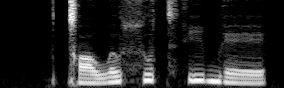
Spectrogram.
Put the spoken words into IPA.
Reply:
ǀ ɒ˨ w ə˥ sʷ ə˥ t͡sʼ i˥ b e˨

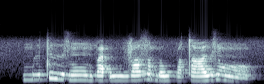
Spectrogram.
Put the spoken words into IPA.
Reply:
m ɨ t ɨː z ũː b a ʔ uː v ɨ zˤ ə m uː b ə tˤ ɨː z ɔ̃ː

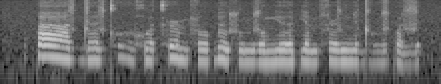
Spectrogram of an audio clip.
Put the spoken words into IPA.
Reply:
p aː z d əː z kʰ o̤ χʷ a kʰ ə˞ m ɬ o ɓ ə sʷ ə˞ m z o mʲ əː pʲ a m ɬ ə˞ z ɲ ə dʱ o̤ z qʷ ə z

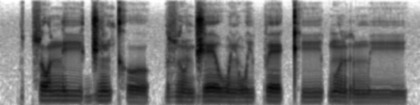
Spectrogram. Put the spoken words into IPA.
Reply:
t͡s o˦ n iː˦˨ d͡ʒ ĩ˦ kʰ ʊ˨ | z ũ˨ d͡ʒ eː˦ w ĩ˨ w i˨ p eː˦ kʰ iː˨˦ ɓ ũ˦ r m iː˨

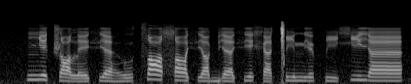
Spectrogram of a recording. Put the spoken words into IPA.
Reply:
ɲ e˥˧ t͡ʃ ɑ˧˩ l e˩˧ fʲ æ˧˩ ɦ u˩˧ t͡s ɑ˥˧ ɬ ɑ˥˧ fʲ ɑ˧ bʲ æ˧˩ fʲ e˧ x æ˩˧ ǀ i˧ mʲ ø˧ p i˧˩ ç i˥ j æ˥

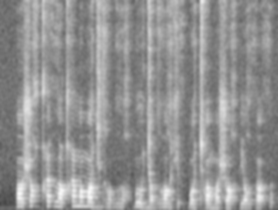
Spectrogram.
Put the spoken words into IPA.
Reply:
ɒ ʃ ɔ χ qʰ i θ ð ɒ qʰ i m ɒ m ɒ ɟ i dʱ ɔ ɡʱ o χ ɓ o ɟ ɒ dʱ ɔ ʁ ç ə θ ɓ ɔ cʰ ɒ m ɒ ʃ ɔ χ p j o ʁ θ ɒ θ

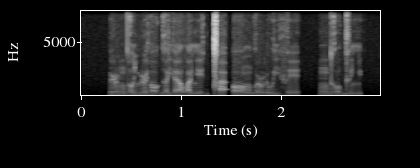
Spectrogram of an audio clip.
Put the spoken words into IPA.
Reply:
ɨ ɭ n d ɔ ʎ ɭ ɨ ɾ ɔ ɡ ɐ j ɛ lˠ ɐ lʲ e ɡ ǀ a ʔ ɔ ŋ ɡ o ɭ ɾ u j v e | n d o ɡ ɨ lʲ

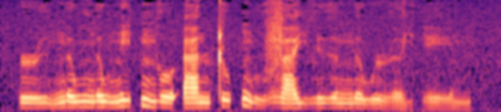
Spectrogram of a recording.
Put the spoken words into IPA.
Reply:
ɹ ɨ˨˩˨ ŋ ə˧ w ŋ ə˧ w n i˦˥ t̚ ɲ o˧ ʔ a˧ n ʈ u˦˥ p̚ ŋ u˨˩˦ v a˧ j l ɨ˧ ə̯ ŋ ə˧ w ɹ ə˨˩ j ɗ e˨˩ m

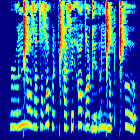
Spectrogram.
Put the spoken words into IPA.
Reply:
ɹ ɤ ŋ͡ǁ e ɹ zˤ a t ɐ zˤ ɐ p ɐ ǁʰ a s e h ɤ dˤ a ɡ e r ɐ ŋ͡ǁ ʌ p ǁʰ ɤ

